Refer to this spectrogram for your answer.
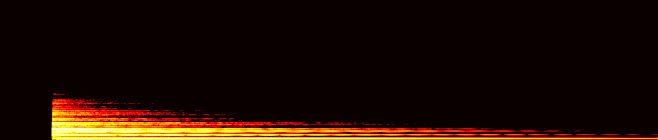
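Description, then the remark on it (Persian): A small bell is struck once for a listening game, ringing out clearly with a sustained, shimmering tone that slowly fades over several seconds. No voices, just the single ring decaying into quiet. “پس تا انتهای صدا صبر کنید و بعد دستتون رو بالا بیارید. منم همراه شما دستم بالا میارم. آماده اید؟ بذارید من زنگوله رو بیارم.”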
